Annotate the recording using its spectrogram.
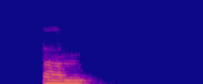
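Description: A man speaks a brief word through a microphone.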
